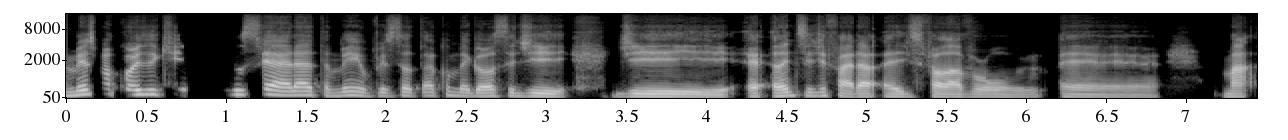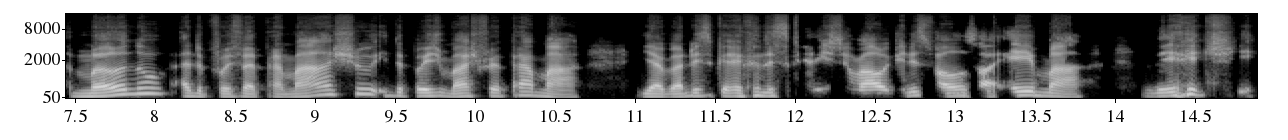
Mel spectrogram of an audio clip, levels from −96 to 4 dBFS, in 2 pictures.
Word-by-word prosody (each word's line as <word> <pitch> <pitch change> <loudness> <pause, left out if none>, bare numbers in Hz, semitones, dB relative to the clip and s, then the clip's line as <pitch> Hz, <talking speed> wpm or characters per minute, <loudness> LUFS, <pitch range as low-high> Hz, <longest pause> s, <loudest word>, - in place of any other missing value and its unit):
mesma 195 +8 0
coisa 200 -1 +1
que 215 - -9 0.3
no 190 - -2
Ceará 170 -4 +4
também, 155 0 -3
o - - -10
pessoal 140 +2 -4
está 145 0 -6
com - - -10
o - - -7
negócio 135 0 0
de 120 -4 0 0.3
de, 110 -4 +2
eh, 120 - +3
antes 140 +3 +3
de 145 - -3
eles 145 +1 -5
fara 115 0 +4
eh, 115 - +1
eles 105 -1 -5
falavam, 100 -4 0
eh, 90 -3 -5 0.4
"ma 115 +2 +2
mano", 180 - +4
aí 125 - 0
depois 115 -1 -4
vai - - +2
para 105 - -4
"macho" 185 - +1
e 170 -5 -7
depois 140 -1 +1
de - - -6
"macho" 125 +2 +1
foi 135 - -1
para 160 +5 0
"má", 95 -10 0 0.4
e 120 - 0
agora 115 0 +3
eles 135 +2 -3
que 145 - -1
quando 145 +2 -3
eles 135 - -4
querem 405 - -9
chamar 130 - +1
alguém, 135 0 +5
eles 155 - -3
falam 130 +1 +2
só: - - 0 0.2
"Ei, 165 0 +5
má", 125 -7 +2 0.5
gente, 160 +7 +1
130 Hz, 210 wpm, -23 LUFS, 110-155 Hz, 0.5 s, alguém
